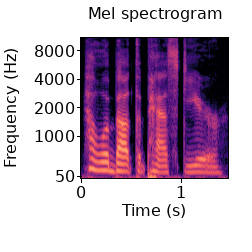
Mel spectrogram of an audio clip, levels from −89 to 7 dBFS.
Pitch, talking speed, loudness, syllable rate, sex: 165 Hz, 205 wpm, -18 LUFS, 4.2 syllables/s, female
